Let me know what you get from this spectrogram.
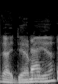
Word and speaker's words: IDEMIA: IDEMIA? – That's it.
